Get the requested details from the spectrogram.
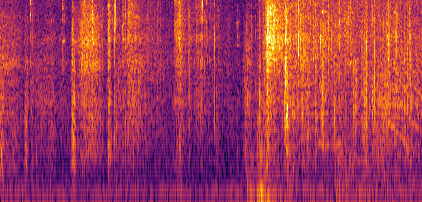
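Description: A door bumps and swings open.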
